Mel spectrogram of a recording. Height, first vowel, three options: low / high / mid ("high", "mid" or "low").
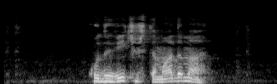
high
